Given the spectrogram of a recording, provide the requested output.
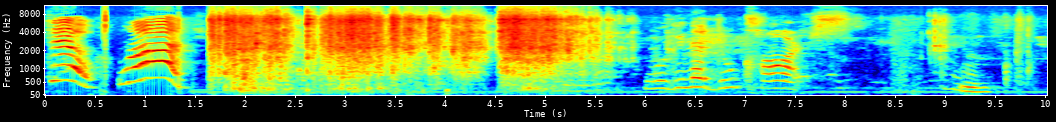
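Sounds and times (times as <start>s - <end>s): plastic blocks clattering on floor: 1.6s - 6.4s.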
